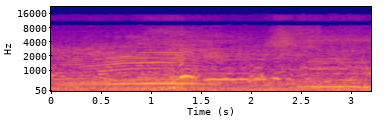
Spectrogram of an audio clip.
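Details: A raging big cow being unloaded from a truck gives one sustained, steady moo lasting over a second, ending in a short upward break. A low motor rumble continues and voices murmur.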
